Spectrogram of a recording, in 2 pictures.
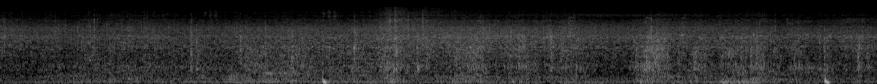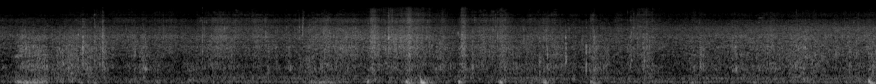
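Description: Footsteps crunch through leaves and undergrowth.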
